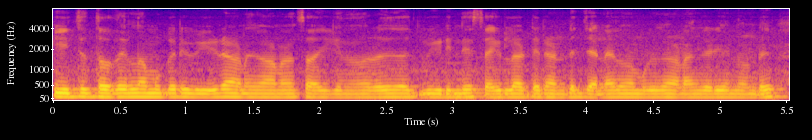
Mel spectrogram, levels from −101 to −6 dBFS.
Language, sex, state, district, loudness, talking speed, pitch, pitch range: Malayalam, male, Kerala, Kollam, -17 LUFS, 140 wpm, 115 Hz, 110-120 Hz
